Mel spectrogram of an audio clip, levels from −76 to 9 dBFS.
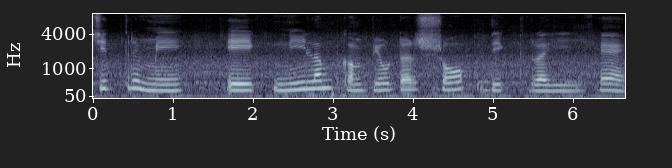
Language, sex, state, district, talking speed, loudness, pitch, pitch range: Hindi, female, Madhya Pradesh, Katni, 80 wpm, -18 LUFS, 190 Hz, 180-215 Hz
